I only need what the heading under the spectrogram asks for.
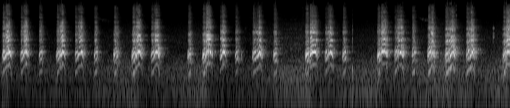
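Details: Hen in her coop about to lay an egg, cackling in a long run of coarse, honking squawks in rapid groups of two or three.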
